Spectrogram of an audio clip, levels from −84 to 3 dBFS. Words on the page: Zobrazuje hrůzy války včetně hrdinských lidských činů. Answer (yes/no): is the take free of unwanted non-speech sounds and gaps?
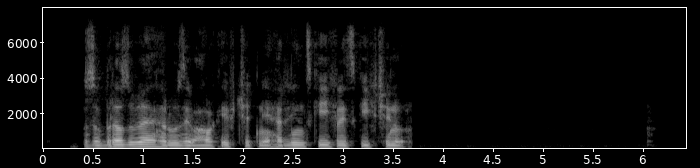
yes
